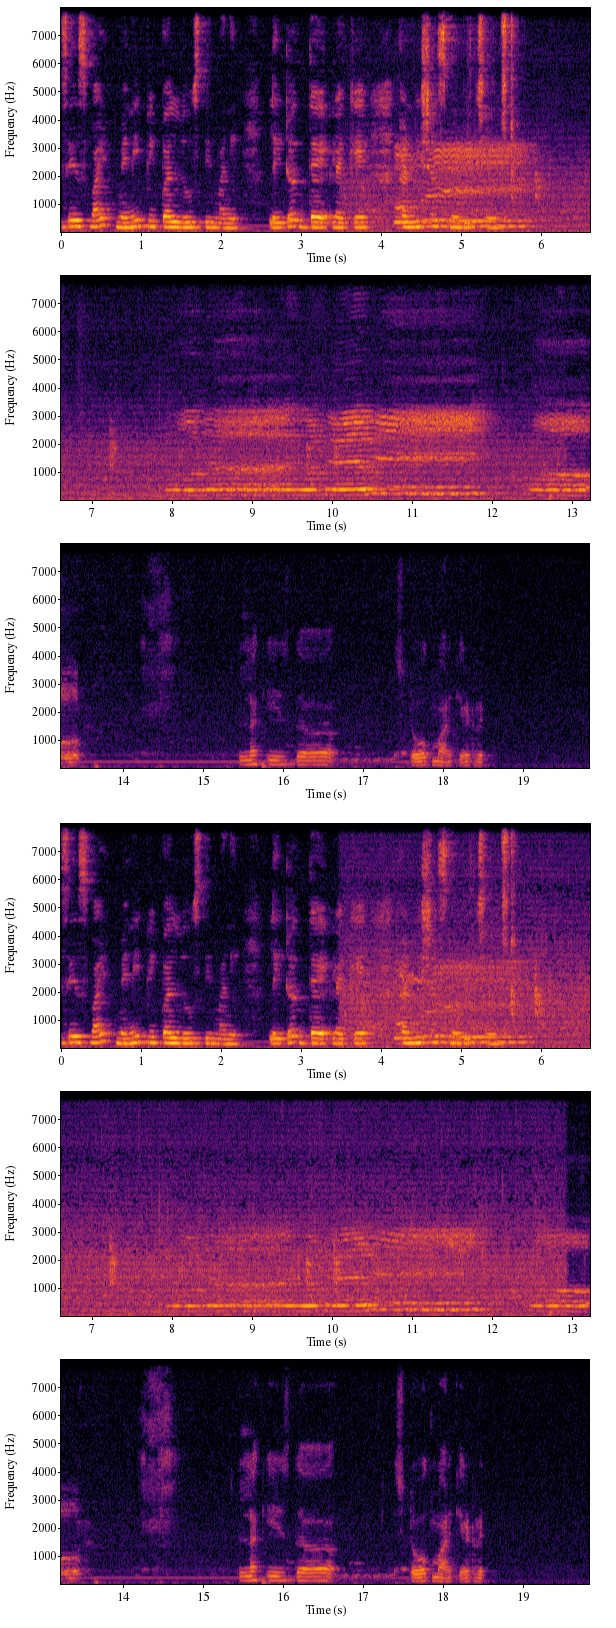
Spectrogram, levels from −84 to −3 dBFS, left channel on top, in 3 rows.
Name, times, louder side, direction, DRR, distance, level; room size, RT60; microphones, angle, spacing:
voice 1, 0.0-5.7, left 1 dB, 20° left, 1.2 m, -21 dB
sound 1, 3.5-13.0, right 5 dB, 85° right, 1.2 m, -35 dB
sound 2, 4.1-6.3 6.6-7.3 7.7-13.4, left 2 dB, 35° left, 0.8 m, -26 dB
voice 2, 15.4-16.7 17.4-18.5, right 2 dB, 35° right, 0.7 m, -31 dB
28.5 x 11.5 x 3.6 m
head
